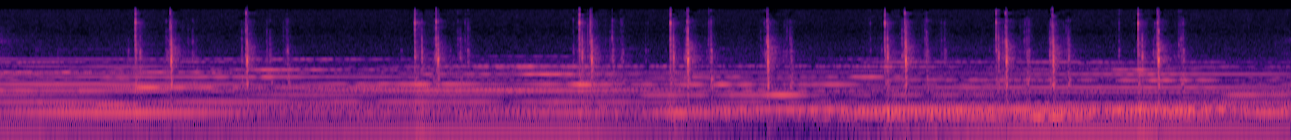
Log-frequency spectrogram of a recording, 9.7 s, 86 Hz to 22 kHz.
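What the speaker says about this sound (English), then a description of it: "I like the clicking." Razer BlackWidow Ultimate 2013 mechanical keyboard keys click sharply and irregularly during steady typing, close and fairly quiet over a constant background hum, with no talking.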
